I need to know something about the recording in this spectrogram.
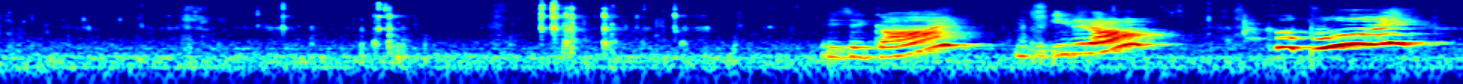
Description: A woman is talking with the clanking sounds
